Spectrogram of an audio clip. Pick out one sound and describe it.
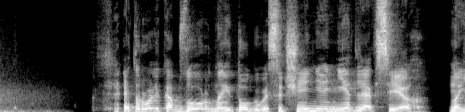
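A young man speaks with animation close to a microphone.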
